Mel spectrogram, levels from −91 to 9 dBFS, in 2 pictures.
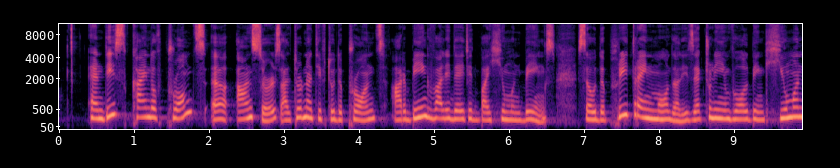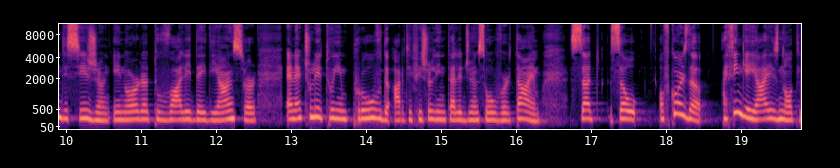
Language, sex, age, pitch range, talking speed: Czech, female, 20-39, 195-235 Hz, 155 wpm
